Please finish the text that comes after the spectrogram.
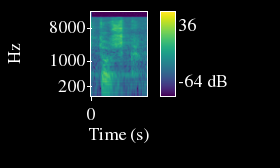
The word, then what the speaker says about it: Tusk: pronounced Donald Tusk and I should remind you that musk is musk Tusk is Tusk but but really I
